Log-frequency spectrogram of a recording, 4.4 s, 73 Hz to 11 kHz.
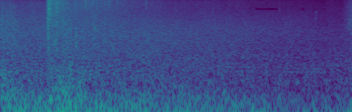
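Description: A fireball fire-breath attack in the video game Dark Souls 2 lands as a loud, rumbling blast that swells into a sustained roaring wash with a sharp burst near its start.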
